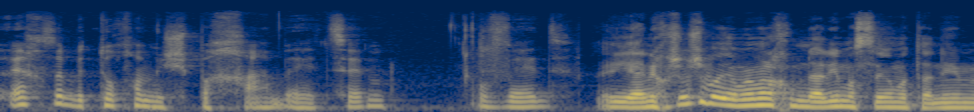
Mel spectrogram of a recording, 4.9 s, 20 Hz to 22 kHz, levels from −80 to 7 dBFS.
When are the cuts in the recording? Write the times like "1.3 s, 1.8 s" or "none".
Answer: 2.9 s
